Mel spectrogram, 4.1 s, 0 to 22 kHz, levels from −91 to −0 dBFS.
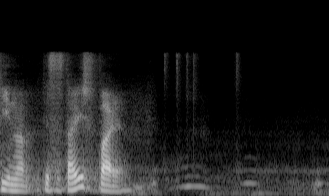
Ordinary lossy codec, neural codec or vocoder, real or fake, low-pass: AAC, 48 kbps; codec, 16 kHz in and 24 kHz out, 0.9 kbps, LongCat-Audio-Codec, four codebook decoder; fake; 7.2 kHz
